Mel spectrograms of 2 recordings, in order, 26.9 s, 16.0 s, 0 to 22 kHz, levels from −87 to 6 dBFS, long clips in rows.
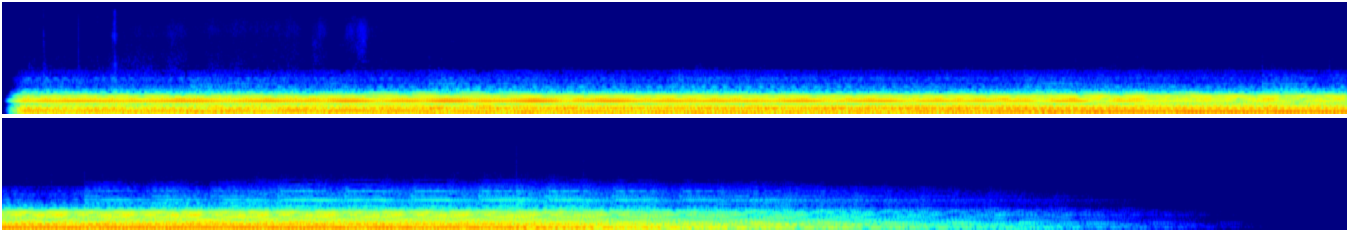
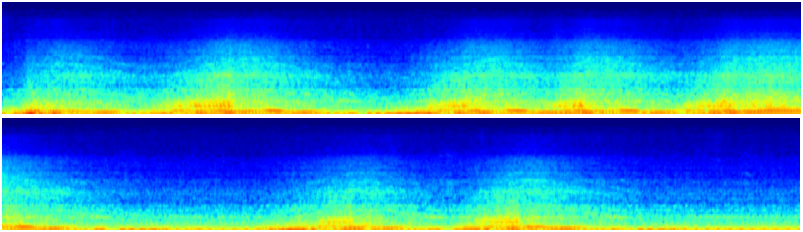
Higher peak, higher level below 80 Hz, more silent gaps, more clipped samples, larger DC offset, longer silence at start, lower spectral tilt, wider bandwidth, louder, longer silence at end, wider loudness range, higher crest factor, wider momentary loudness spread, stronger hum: about the same, -6 dBFS vs -4 dBFS; second, -32 dBFS vs -24 dBFS; neither; neither; neither; about the same, 0.1 s vs 0 s; first, -14.5 dB/octave vs -9.5 dB/octave; second, 1.6 kHz vs 5.8 kHz; first, -20 LUFS vs -23 LUFS; first, 4.3 s vs 0 s; first, 10 LU vs 5 LU; about the same, 14 dB vs 16 dB; second, 9 LU vs 12 LU; neither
